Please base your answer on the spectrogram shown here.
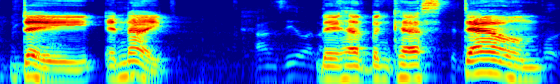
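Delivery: usual speaking voice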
